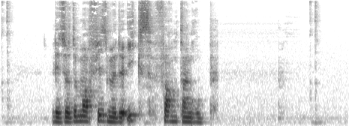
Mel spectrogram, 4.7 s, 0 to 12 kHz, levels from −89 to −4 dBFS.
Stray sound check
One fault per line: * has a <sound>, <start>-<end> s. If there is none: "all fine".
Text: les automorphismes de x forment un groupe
all fine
